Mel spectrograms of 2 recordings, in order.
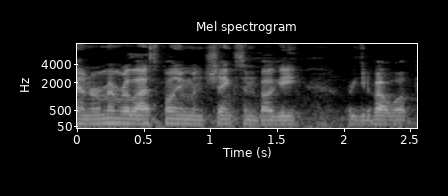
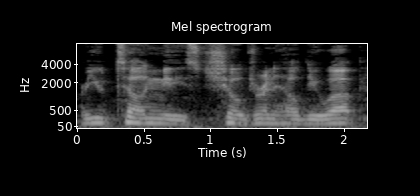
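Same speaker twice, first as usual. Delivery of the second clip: icy pirate captain, contemptuous; reading the manga aloud, cold pirate captain; villain captain Kuro; 3 semitones higher than usual. Acted. Reads Kuro's lines.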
